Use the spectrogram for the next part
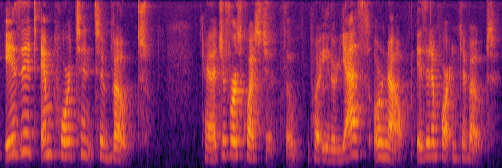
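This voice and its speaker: A woman with a slightly high voice reads aloud to young children at a moderate pace, as an elementary school teacher would. She explains things simply and checks in often while giving instructions, in a read-aloud lesson with questions.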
